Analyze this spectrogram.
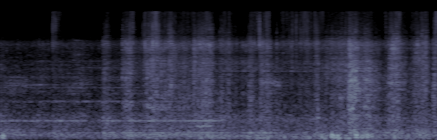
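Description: Hand pressure sprayer misting water over young potted plants in a series of short hissing bursts.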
